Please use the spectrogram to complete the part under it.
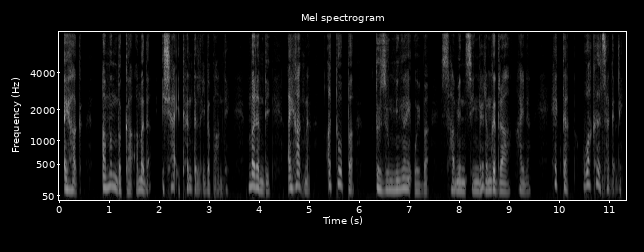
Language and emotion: Manipuri, fearful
